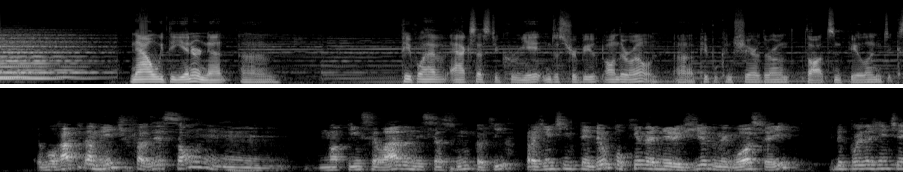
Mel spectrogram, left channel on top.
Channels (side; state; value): both; different; correlation 0.00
